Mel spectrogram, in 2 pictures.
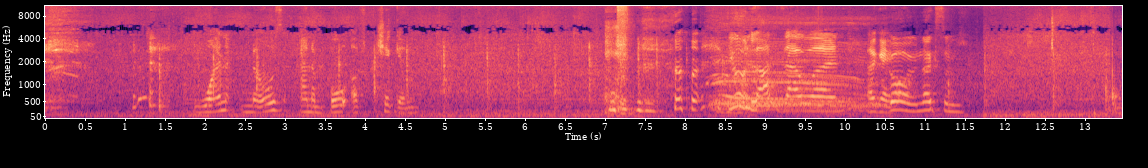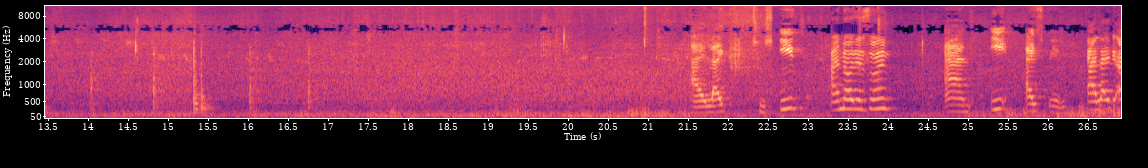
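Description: A second young woman talks and laughs close by.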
